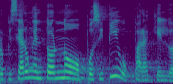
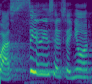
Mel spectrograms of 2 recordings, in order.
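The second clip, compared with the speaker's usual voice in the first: loud, higher prophetic declaration; profeta tajante; 6 semitones higher, 8 dB louder than usual. Shown as a demonstration. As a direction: declare it forcefully as God's own word. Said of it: "Pero si yo digo". (declaración profética fuerte y aguda)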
